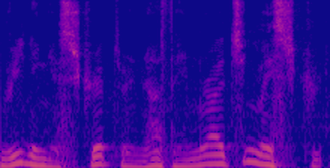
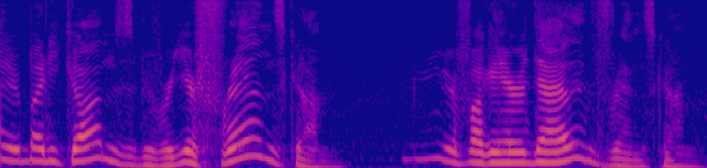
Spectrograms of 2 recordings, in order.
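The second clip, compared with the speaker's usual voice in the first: ordinary delivery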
